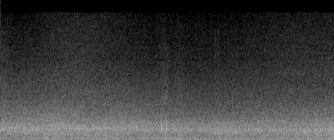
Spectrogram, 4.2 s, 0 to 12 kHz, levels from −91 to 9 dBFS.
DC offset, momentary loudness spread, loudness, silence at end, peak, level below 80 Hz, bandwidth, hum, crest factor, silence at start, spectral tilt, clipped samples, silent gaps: under 0.1%; 3 LU; -27 LUFS; 0 s; -10 dBFS; -40 dBFS; 11.5 kHz; none; 18 dB; 0 s; -6 dB/octave; under 0.1%; none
